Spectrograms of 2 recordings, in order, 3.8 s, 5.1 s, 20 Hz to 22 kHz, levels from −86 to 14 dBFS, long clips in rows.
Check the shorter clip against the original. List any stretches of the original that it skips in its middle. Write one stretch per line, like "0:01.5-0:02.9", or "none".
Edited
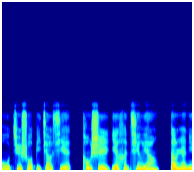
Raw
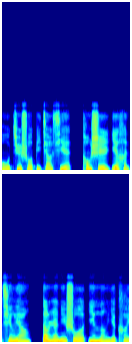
none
